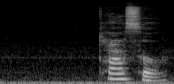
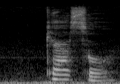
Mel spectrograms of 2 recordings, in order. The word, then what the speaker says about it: castle: candle the second word castle castle the T is silent here now it's time to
